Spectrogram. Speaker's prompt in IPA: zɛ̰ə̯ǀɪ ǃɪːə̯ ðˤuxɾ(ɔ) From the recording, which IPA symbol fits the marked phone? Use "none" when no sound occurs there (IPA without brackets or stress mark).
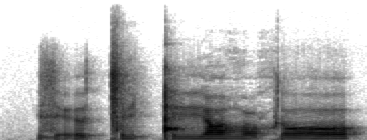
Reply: ɔ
